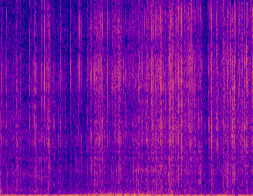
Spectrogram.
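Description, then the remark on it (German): Continuous crinkly paper rustling as someone searches a bag of crumbs for a slip of paper (a note), with sharp, crackling bursts spread across the high end, moderately loud and steady, with no voices over it. “Ich will kurz den Zettel finden paar sind jetzt richtig getriggert.”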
